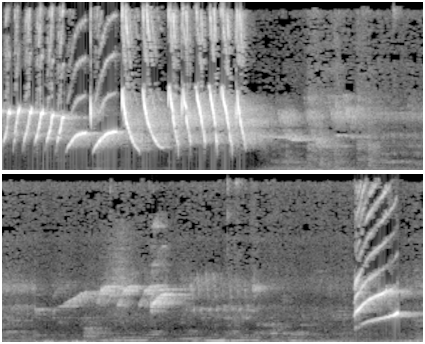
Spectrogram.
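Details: Canary song played to rouse a lazy canary: about two seconds of fast rolling chirps, then quiet background noise, and a brief rising whistle at the end.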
